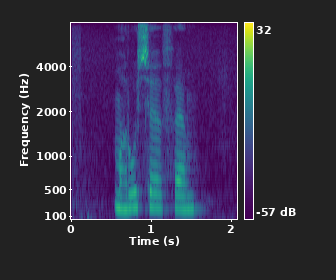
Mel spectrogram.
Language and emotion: Russian, neutral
